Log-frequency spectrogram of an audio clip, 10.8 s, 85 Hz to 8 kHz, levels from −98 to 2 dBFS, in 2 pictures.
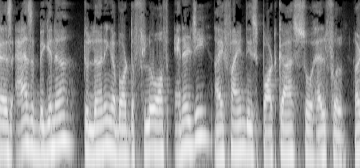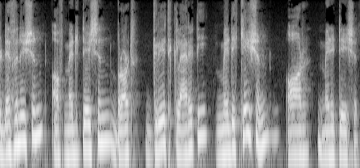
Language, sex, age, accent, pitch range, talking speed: English, male, 30-49, Indian, 120-150 Hz, 145 wpm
